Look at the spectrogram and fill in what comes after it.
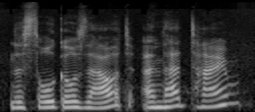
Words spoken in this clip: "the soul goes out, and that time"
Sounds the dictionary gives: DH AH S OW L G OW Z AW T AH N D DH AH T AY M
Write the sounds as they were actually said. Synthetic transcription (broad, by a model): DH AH S OW L G OW Z AW T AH N DH AH T AY M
